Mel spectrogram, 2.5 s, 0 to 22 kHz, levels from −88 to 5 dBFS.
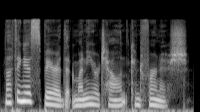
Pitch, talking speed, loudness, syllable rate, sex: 195 Hz, 215 wpm, -16 LUFS, 6.2 syllables/s, female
